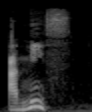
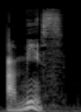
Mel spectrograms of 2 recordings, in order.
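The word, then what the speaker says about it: Amis: 阿美族的族语发音叫做阿密斯，阿密斯，或是有另外一种发音叫做邦扎，邦扎。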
